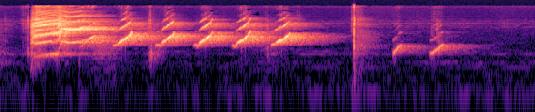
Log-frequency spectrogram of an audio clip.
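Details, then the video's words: A pet common myna opens with a harsh, grating burst, then whistles five quick rising notes, gives a sharp click, and ends with two lower upslurred whistles. "myna whistling"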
